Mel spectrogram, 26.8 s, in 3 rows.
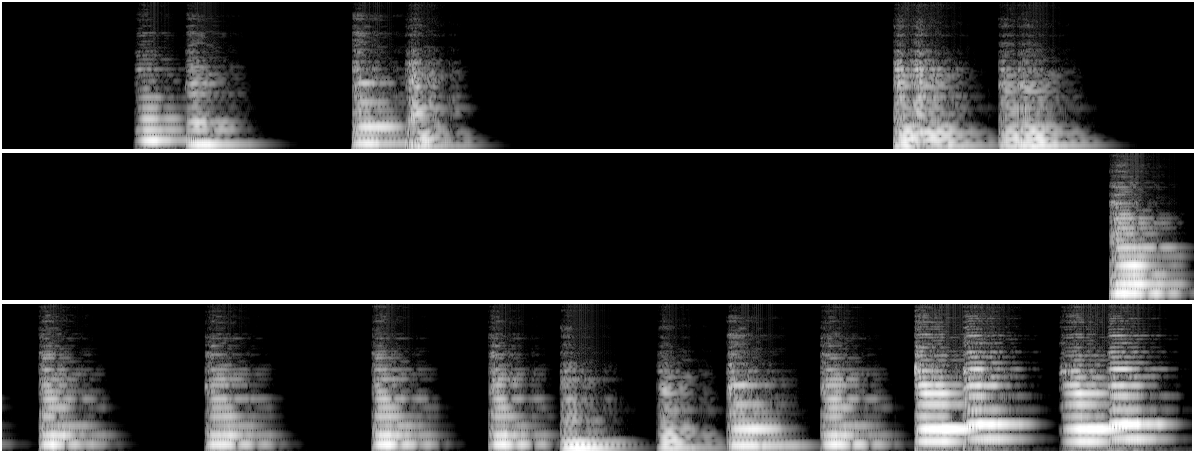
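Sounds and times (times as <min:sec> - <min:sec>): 
cello: 0:01.0 - 0:02.0, 0:02.6 - 0:03.6, 0:06.7 - 0:08.3, 0:17.2 - 0:18.8, 0:19.4 - 0:20.0, 0:20.6 - 0:26.7.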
